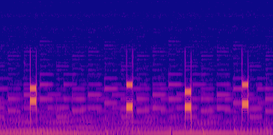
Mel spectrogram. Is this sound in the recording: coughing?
no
